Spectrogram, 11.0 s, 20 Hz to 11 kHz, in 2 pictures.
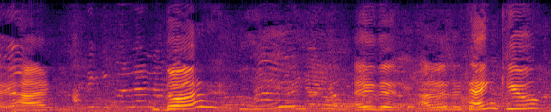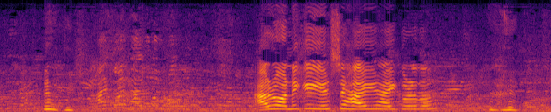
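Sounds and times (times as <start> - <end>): background chatter: 0.0 - 11.0
people talking and calling out: 0.0 - 11.0.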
